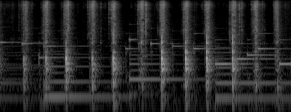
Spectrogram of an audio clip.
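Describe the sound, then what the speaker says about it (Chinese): Knife chopping half a green onion into small pieces on a cutting board, about a dozen crisp, evenly spaced chops close up, with a pitched tone sounding underneath. "再准备半根香葱，先从中间切开，再给它切成葱花。"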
